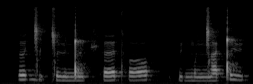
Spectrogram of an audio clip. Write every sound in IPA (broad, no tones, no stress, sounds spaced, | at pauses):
ə ɡ͡ǀ i ǀ ʉ ŋ͡ǃ ʉ t͡ʃʰ ɜ tʰ ɔ | k͡p y ŋ͡m o ŋ͡ǀ a ǃ y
